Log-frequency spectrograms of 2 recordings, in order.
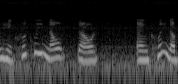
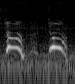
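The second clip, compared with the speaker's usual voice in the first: much higher, much louder short shrieks; panicked yells; 14 dB louder than usual. A narrator's reading. Plankton pleads before the bubble, high loud shrieks. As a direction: scream each word in panic.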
